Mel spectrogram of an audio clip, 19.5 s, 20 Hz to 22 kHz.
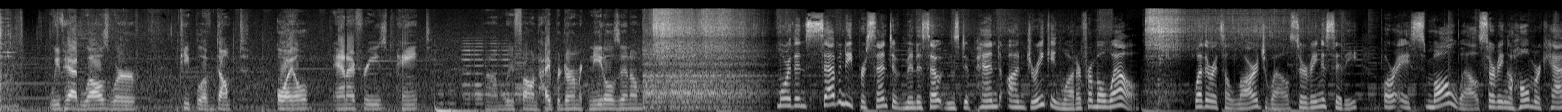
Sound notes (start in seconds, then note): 7.9 water splashing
